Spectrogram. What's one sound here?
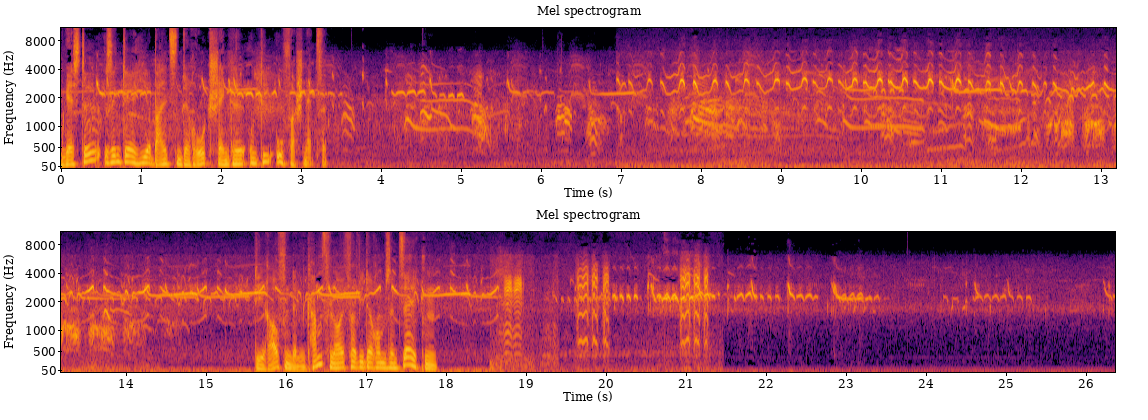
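Wading birds call with shrill, rapid piping.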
